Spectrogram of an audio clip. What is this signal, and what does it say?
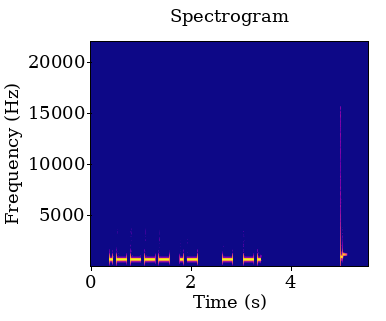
Morse code, heard as a keyed tone, about 17 wpm, 700 Hz. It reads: 1A TN
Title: Field Day Exchanges - 17wpm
